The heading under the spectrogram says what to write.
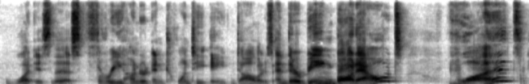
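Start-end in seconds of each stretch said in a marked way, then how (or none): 3.4-6.6 rising, higher and louder in disbelief; incredulous. Real, not acted. Card seller reacting to a shocking booster box price, incredulous. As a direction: stretch it out slowly, then jump to a high-pitched "what?".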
